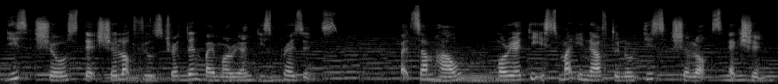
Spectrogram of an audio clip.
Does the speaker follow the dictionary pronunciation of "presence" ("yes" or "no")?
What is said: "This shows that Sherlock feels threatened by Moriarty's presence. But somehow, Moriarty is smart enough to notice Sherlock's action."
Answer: yes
